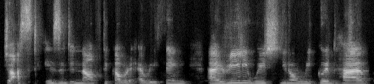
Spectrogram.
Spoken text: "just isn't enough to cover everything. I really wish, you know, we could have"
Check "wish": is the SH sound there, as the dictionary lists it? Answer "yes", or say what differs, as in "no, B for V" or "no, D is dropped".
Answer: yes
